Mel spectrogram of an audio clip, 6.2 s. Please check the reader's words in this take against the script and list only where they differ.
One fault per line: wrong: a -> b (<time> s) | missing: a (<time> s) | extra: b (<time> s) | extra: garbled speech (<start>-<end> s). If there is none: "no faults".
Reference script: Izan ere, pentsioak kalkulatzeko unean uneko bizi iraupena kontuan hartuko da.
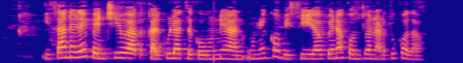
no faults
